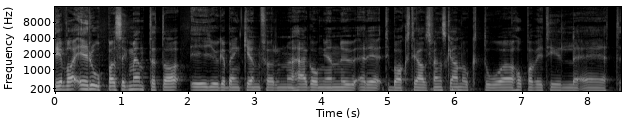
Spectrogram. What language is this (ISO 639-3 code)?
swe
